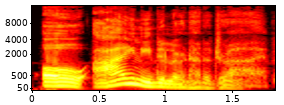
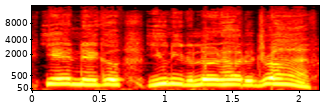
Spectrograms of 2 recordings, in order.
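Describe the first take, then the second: First: Louder, incredulous echo; sarcastic comeback; mock disbelief. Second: High, loud yelled insult; imitated belligerent yell; cursing driver. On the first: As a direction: throw the insult back in disbelief. Mocking the driver's retort back. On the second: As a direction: shout it back like an angry driver. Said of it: "begins cursing at me".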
